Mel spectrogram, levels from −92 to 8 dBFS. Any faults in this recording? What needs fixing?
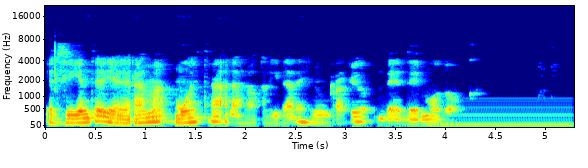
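Mains hum enters at 3.8 s and runs to the end of the speech: a steady 60 Hz tone with low harmonics, roughly 20 dB below the speech. Power-line current is coupling into the signal path, through a ground loop or a nearby transformer. Prevent it by using a single grounding point, balanced cabling, and keeping signal lines away from power supplies.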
